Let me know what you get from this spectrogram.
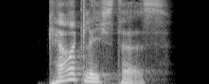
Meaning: strong/mixed nominative/accusative neuter singular superlative degree of kärglich
- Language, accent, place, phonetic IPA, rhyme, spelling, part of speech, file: German, Germany, Berlin, [ˈkɛʁklɪçstəs], -ɛʁklɪçstəs, kärglichstes, adjective, De-kärglichstes.ogg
